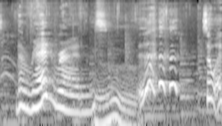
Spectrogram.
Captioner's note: oohing and giggling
